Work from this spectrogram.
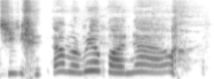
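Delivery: very high-pitched, squeaky cartoon voice. Imagining a novel read the whole way through in a Mickey Mouse voice. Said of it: "Mickey Mouse voice".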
